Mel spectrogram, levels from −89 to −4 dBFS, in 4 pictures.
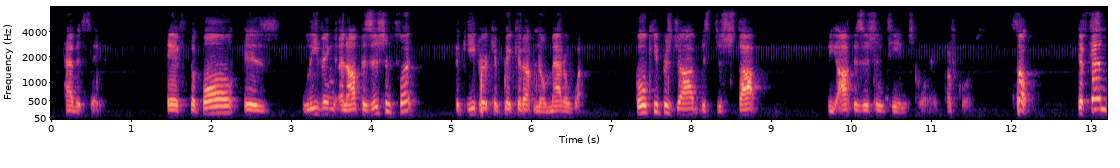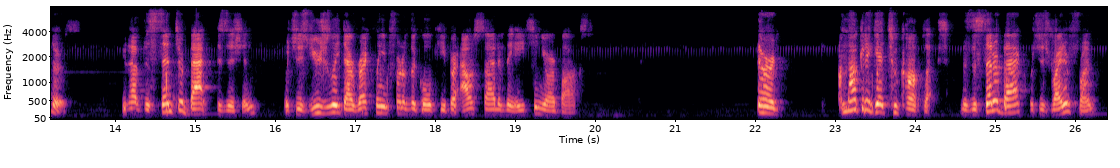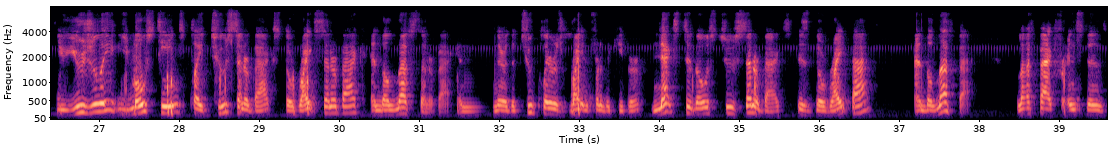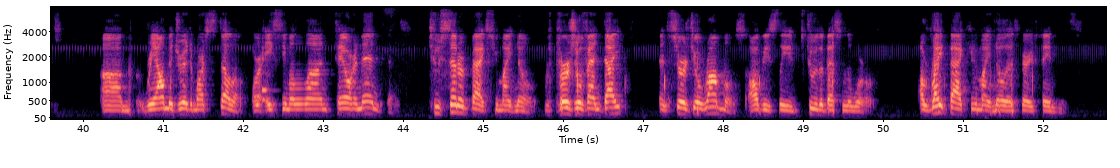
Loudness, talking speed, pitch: -24 LUFS, 180 wpm, 150 Hz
